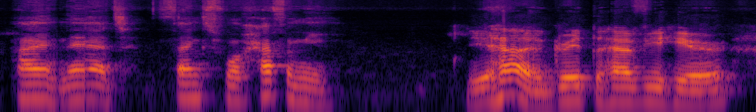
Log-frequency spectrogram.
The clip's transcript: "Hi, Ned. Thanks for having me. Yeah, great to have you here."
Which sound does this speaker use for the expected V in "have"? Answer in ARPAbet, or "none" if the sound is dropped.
V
